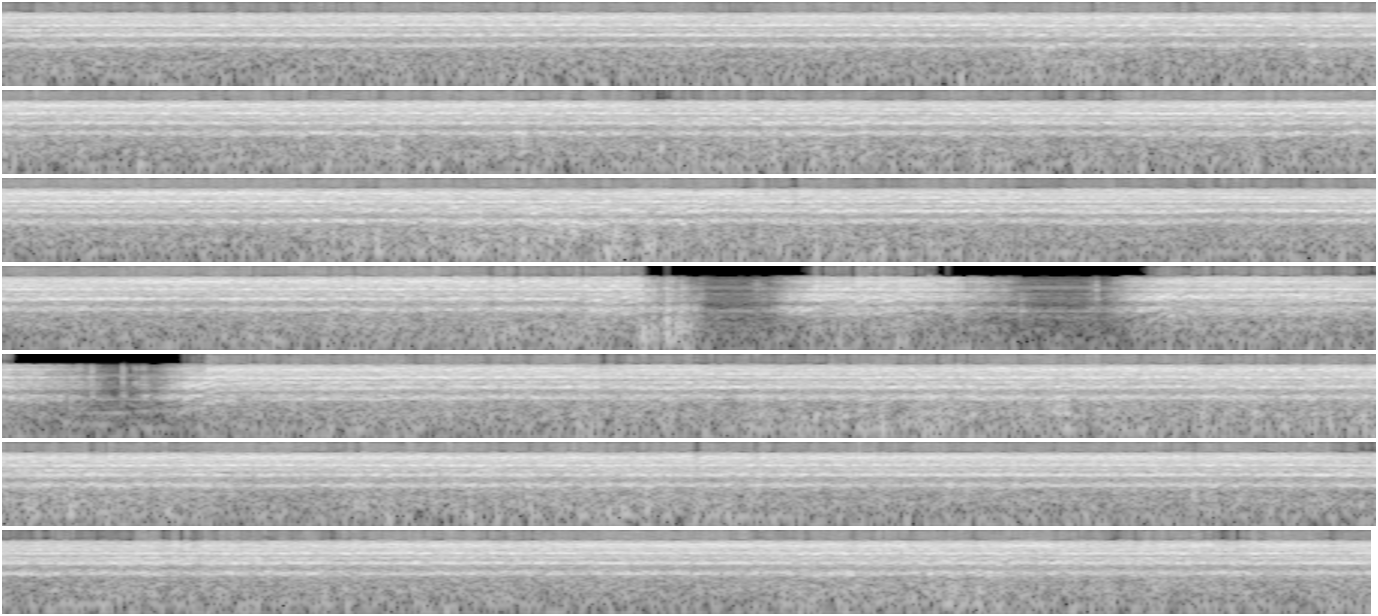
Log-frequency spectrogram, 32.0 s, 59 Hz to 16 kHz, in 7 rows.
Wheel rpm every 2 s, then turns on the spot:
230, 230, 230, 220, 220, 220, 230, 220, 60, 120, 230, 230, 230, 230, 230, 230.
none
